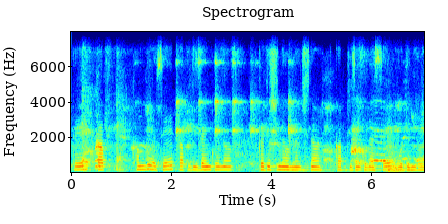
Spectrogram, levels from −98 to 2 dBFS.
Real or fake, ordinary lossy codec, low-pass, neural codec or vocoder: real; Opus, 32 kbps; 7.2 kHz; none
